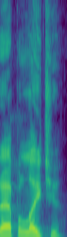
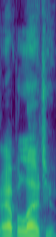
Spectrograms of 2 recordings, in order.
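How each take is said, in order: First: The name is said the common outsider way. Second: The name is said the local mountain way. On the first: The speaker calls it wrong. "Would you have said Appalachia? ... that's a sinful" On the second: The speaker calls it right. "how did you say it?"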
